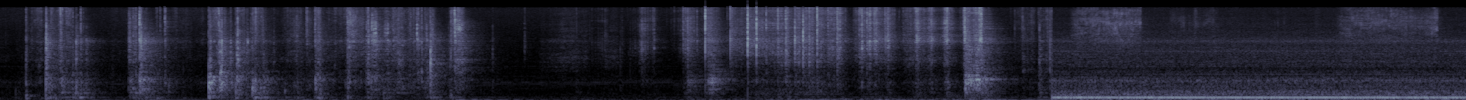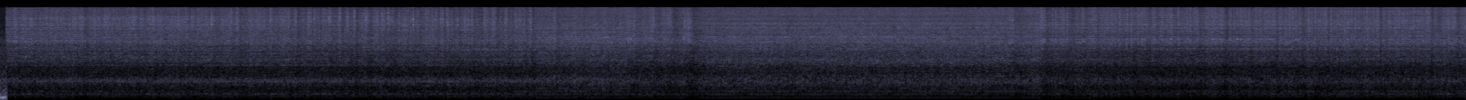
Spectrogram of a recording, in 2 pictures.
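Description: Cardboard being handled and cut with a utility knife for a template: a run of sharp, irregular rustles and snicks. Then a loud steady hum for about four seconds that cuts off suddenly, followed by a quieter steady hiss.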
